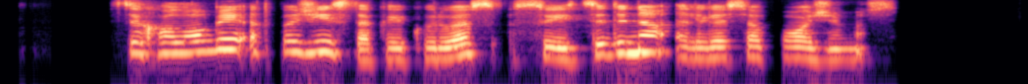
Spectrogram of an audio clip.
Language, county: Lithuanian, Vilnius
